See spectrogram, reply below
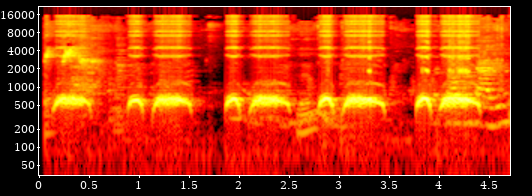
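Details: Spotted dove singing in the thổ bầu có lèo style: low, rounded coos in repeated phrases, a short note followed by a longer drawn coo, about once per second, with faint room sounds.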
